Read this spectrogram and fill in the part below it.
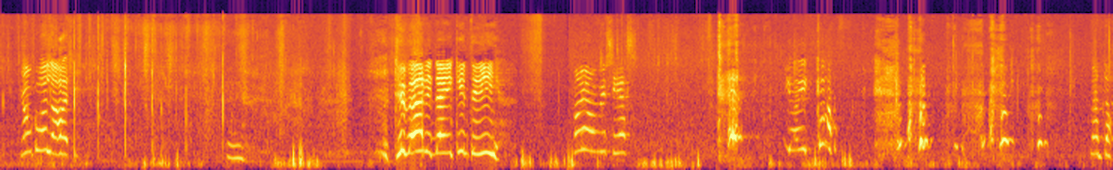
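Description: A young boy shouts excitedly close by.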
